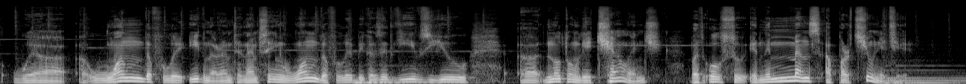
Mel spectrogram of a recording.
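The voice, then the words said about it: Russian accent. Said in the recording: “I don't think that's a Boston accent ... Not unless there's a city in the former Soviet Union that's called Boston. Now, he's from Russia”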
